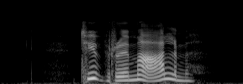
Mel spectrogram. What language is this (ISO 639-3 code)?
swe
